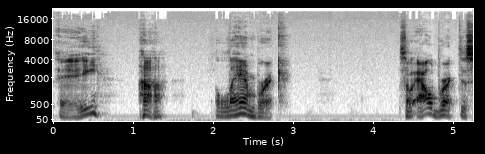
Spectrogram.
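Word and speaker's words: Lambrich: It's a Lambrick. So Albrecht is spelled A-L-B-R-E-C-H-T, and this is spelled L-A-M-B-R-I-C-H, Lambrick.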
